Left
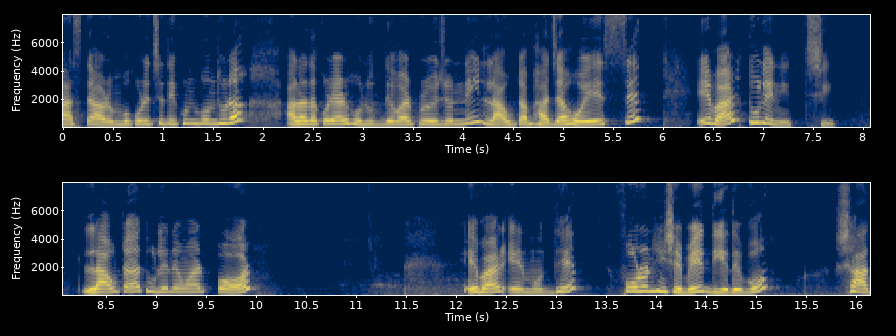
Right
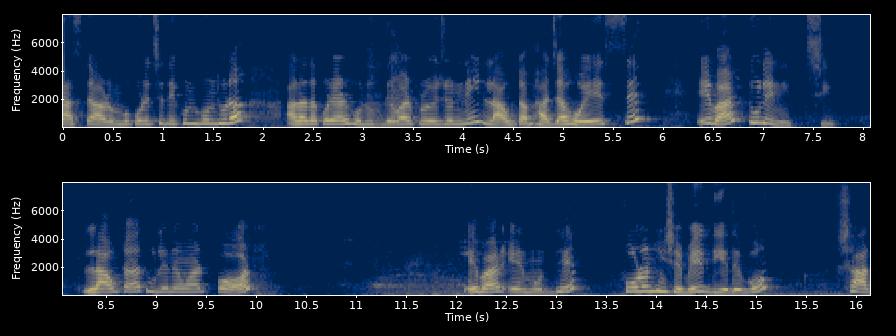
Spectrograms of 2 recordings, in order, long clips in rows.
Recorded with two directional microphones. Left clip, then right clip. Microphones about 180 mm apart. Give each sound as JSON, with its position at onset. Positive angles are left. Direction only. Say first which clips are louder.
{"t": 0.0, "sound": "a woman's voice", "louder": "left 10 dB", "side_deg": 45}
{"t": 12.0, "sound": "a woman's voice", "louder": "left 12 dB", "side_deg": 50}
